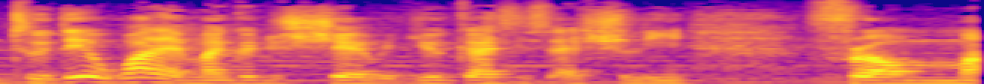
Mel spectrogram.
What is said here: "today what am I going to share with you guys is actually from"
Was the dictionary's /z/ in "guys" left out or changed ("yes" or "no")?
yes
